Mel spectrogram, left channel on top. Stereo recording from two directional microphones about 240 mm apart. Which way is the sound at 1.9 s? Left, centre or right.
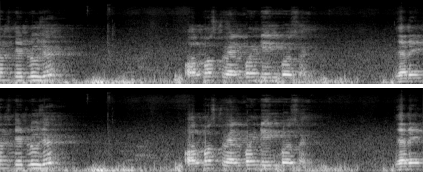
Centre.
